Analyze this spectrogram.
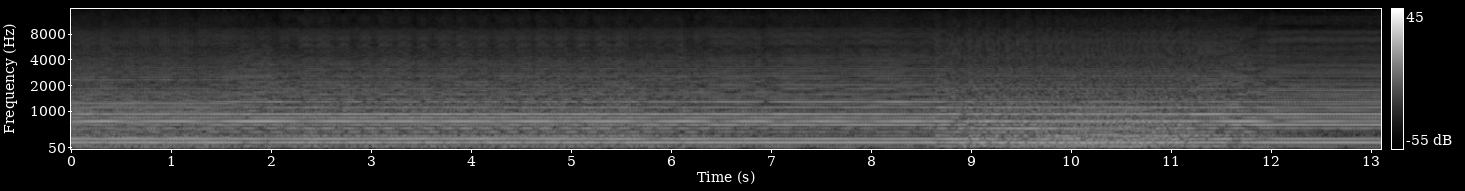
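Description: Metasonix Wretch Machine vacuum-tube synthesizer playing a loud distorted drone through a spring reverb: a dense stack of held tones with a strong low hum, its texture wavering and shifting about two-thirds of the way through as the knobs are turned.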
